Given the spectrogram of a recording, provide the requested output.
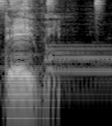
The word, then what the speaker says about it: d4vd: Now, the vehicle she was found in was registered to a rising singer from the Houston area named D4 VD, pronounced David.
